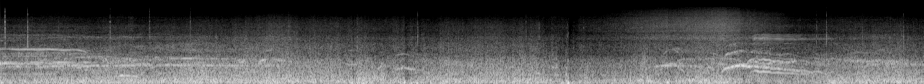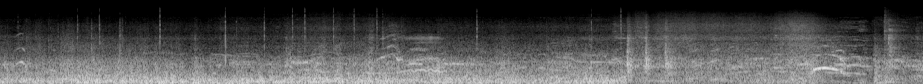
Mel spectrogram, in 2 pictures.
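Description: Wind rushing over the microphone and the rumble of a steel flying roller coaster train running along its track, with riders yelling a few times. The noise eases off about three-quarters of the way through as the train slows onto the flat brake run.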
